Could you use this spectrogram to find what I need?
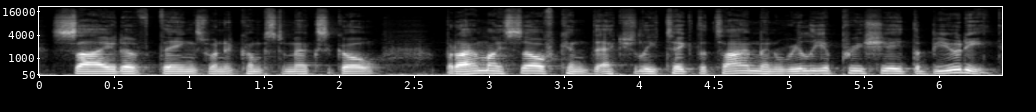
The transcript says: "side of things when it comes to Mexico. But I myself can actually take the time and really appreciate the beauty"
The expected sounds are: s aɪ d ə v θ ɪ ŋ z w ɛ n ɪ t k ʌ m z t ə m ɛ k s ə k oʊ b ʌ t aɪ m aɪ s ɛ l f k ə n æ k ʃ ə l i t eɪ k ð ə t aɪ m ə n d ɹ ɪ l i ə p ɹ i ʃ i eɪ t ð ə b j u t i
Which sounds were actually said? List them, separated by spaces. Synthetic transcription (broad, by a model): s aɪ d ə v θ ɪ ŋ z w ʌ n ɪ t k ʌ m z t ə m ɛ k s ə k oʊ b ʌ t aɪ m aɪ s ɛ l f k ə n æ k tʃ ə l i t eɪ k ð ə t aɪ m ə n ɹ ɪ l i ə p ɹ i ʃ i eɪ t ð ə b j u t i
